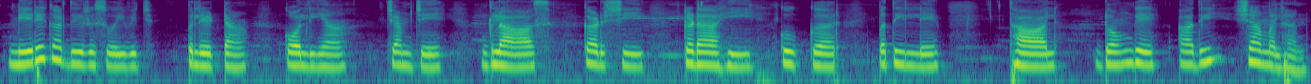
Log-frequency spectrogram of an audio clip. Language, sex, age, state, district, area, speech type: Punjabi, female, 18-30, Punjab, Ludhiana, urban, spontaneous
